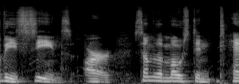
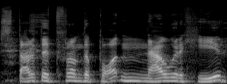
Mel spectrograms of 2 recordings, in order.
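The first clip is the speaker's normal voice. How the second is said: put-on Scottish-accented delivery; 3 semitones higher than usual. Asked to say a line in a scottish accent: scottish accent. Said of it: "You say it in a Scottish accent".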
